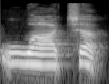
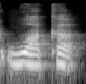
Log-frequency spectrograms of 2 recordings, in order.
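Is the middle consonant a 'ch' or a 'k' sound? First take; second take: ch; k. First: The middle consonant is a 'ch' sound. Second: The middle consonant is a 'k' sound. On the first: The speaker calls it right. "C A is always pronounced as C H A, Cha" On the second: The speaker calls it wrong. "It's not Uvaka"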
